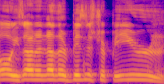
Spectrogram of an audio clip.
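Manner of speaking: fake Jamaican accent. Acting out a character's line in a joke: put-on jamaican accent. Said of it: "That's my Jamaican accent".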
